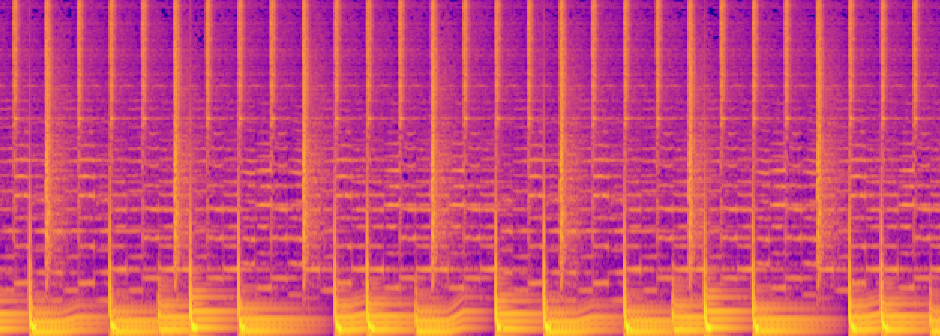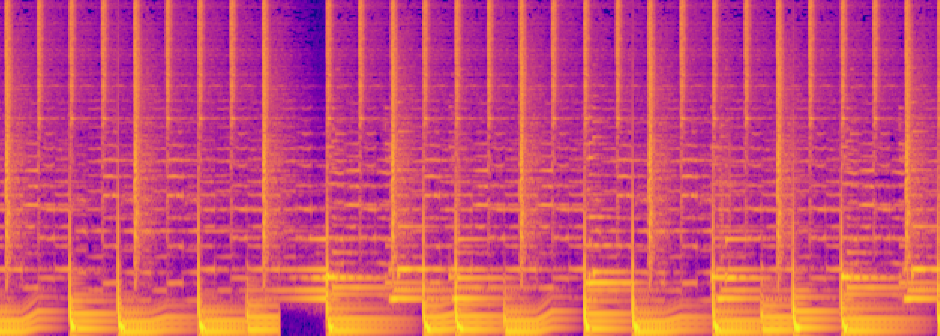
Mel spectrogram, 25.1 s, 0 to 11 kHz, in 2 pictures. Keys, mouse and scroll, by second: 3.2 3, 3.5 click, 4.2-7.2 middle drag, 9.1-10.4 middle drag, 10.4 ctrl+click, 10.8-12.1 middle drag, 12.1 ctrl+click, 12.5-13.9 middle drag, 13.9 shift+click, 14.3-15.7 middle drag, 15.7 ctrl+click, 16.1-18.5 middle drag, 18.5 ctrl+click, 18.8-20.0 middle drag, 20.0 ctrl+click, 20.5-22.7 middle drag, 22.7 ctrl+KP_Add, 23.6-25.0 middle drag.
